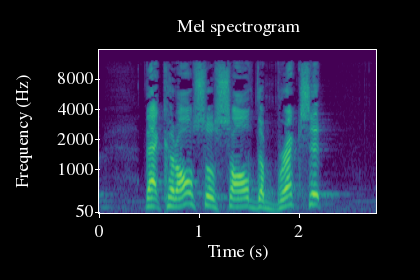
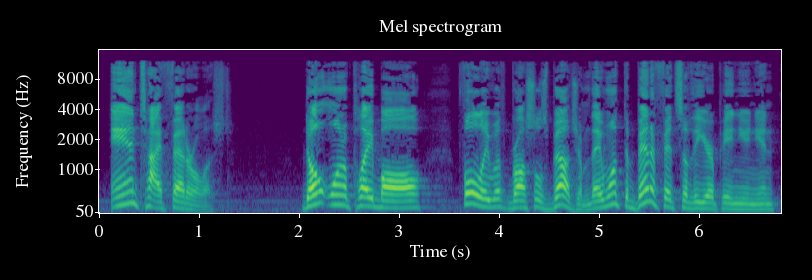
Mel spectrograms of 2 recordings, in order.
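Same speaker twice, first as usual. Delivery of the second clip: normal talking voice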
